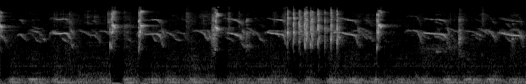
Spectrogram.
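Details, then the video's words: Green Fischer's lovebird pair in song: many quick downslurred whistled chirps tumbling over each other, with a few loud sharp squeaks and a brief buzzy rattle. "Lovebird Singing & Chirping Sounds - Green Fischer Pair"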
